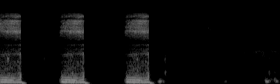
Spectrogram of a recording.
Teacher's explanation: you can hear that buzzing sound, and I'm doing this not to clear my throat, but to indicate my vibrating vocal folds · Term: voiced variant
